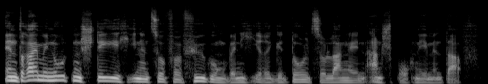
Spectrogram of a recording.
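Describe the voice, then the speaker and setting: A man's voice: on the low side, brisk, darkish tone, no echo, studio quality, close to an everyday voice. A man voicing a polite, strained Victorian company director in an audiobook, formal and controlled.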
